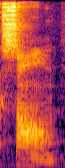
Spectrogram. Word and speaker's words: psalm: with a silent p because we don't pronounce the greek letter psi with the p even though it's there i don't know if that's good enough for you but that's why the book psalm is spelled the way it is and what's when we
